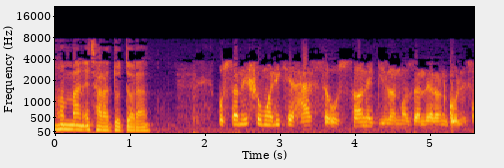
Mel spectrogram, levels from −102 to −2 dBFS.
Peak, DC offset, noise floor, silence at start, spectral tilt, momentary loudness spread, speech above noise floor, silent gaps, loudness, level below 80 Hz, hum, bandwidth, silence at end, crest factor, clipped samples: -4 dBFS; under 0.1%; -42 dBFS; 0 s; -5 dB/octave; 6 LU; 25 dB; none; -18 LUFS; -50 dBFS; none; 8 kHz; 0 s; 14 dB; under 0.1%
